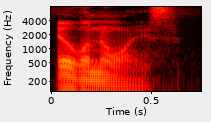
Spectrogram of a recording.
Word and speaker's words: Illinois: this state look foolish there is no such thing as a silent s illinoisians it's Illinois well I actually I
